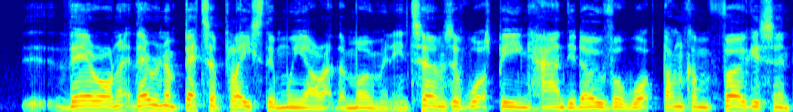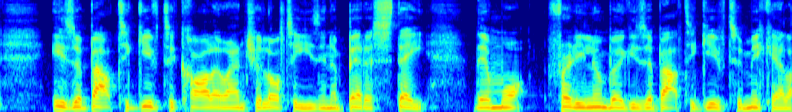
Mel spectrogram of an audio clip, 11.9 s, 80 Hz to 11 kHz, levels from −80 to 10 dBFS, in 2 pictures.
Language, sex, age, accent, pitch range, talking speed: English, male, 20-39, British, 115-140 Hz, 225 wpm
